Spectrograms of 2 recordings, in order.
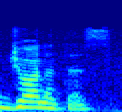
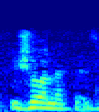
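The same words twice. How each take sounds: First: Jonatas opening on a dj sound; hard J pronunciation. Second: Jonatas opening on a plain zh sound; soft J pronunciation. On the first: Teacher guessing at the student's name, hard-J Jonatas. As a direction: say Jonatas as Djonatas, with English-style J. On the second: Teacher offering the other version of the name, soft-J Jonatas. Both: Shown as a demonstration. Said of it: "não sei como se pronuncia o nome dele".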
